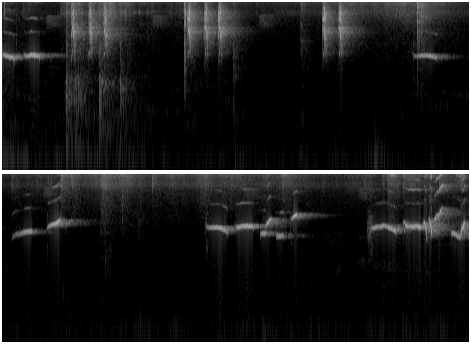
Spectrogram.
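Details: Murai batu (white-rumped shama) lure song: scattered short whistled phrases and harsh, crackling bursts over a low background hum, with a livelier whistled flourish near the end.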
